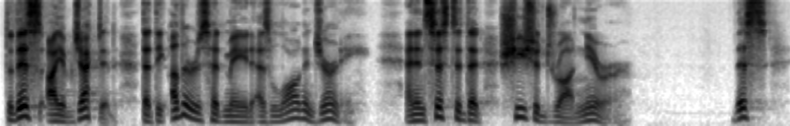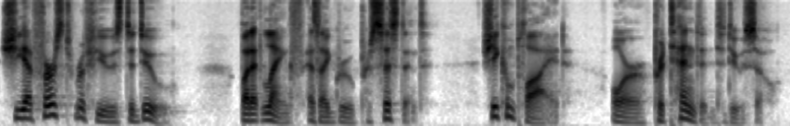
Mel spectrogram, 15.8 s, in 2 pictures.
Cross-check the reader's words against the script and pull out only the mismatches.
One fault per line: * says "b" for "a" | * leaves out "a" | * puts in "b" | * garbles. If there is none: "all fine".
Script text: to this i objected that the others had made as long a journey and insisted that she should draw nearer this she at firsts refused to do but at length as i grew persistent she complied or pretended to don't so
* says "first" for "firsts"
* says "do" for "don't"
